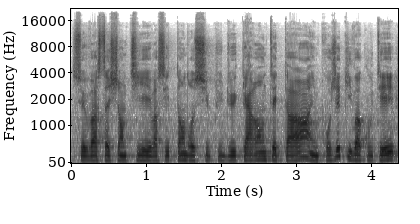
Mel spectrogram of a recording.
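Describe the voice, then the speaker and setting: A man's voice: mid-range voice, moderate pace, a little hiss or hum. A man presenting scripted television news as an anchor, introducing reports.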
